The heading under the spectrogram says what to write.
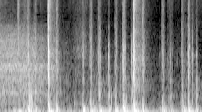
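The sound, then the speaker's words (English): Rapid, irregular clicking of keys as someone types on a computer keyboard, fairly quiet, with a steady run of taps and brief pauses and no voices present. “I feel like, as I'm typing on my computer, I'm looking at these stat sheets right now.”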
